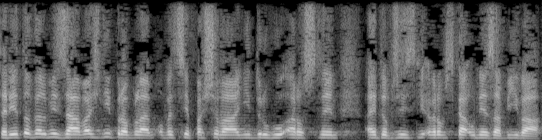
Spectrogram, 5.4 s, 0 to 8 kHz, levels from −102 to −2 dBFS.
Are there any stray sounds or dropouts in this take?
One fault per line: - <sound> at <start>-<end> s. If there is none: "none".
none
